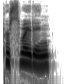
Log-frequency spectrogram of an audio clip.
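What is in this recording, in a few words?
"persuading", American English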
